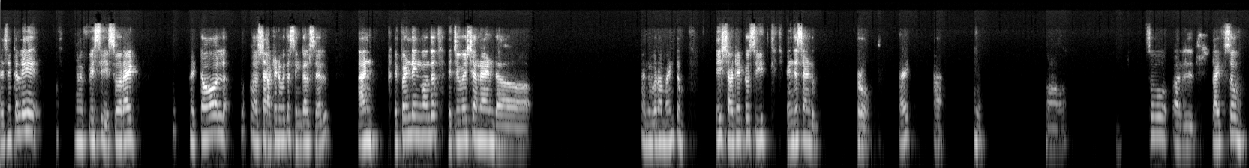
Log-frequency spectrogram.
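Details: Adult man who says he stutters, finds speaking difficult especially with different people, and reports blocks while speaking; stuttering.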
